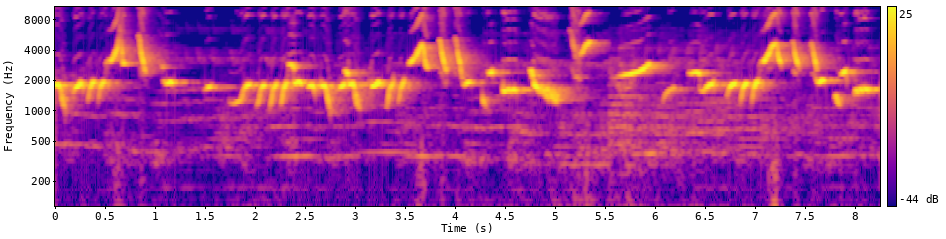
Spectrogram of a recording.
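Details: White-rumped shama song used as a provoking lure: a dense, varied stream of whistled upslurs, quick trills and piercing high upswept notes, almost without pause.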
